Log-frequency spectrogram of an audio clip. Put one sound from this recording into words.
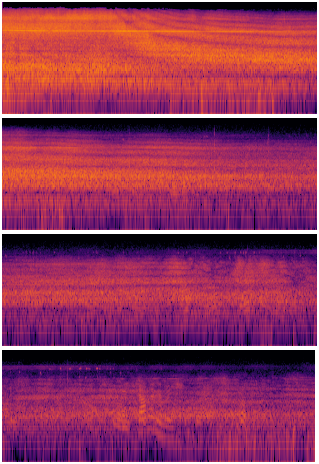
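A model jet's turbine engine whines loudly as it takes off, then fades as it flies away.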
